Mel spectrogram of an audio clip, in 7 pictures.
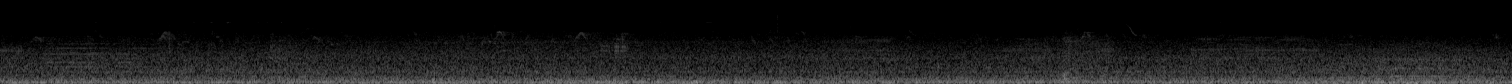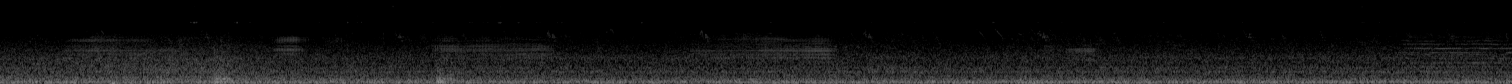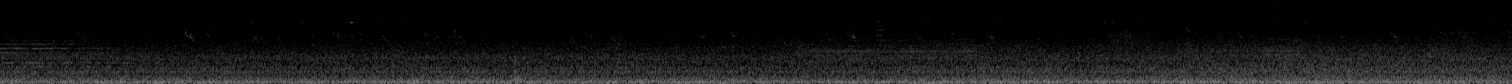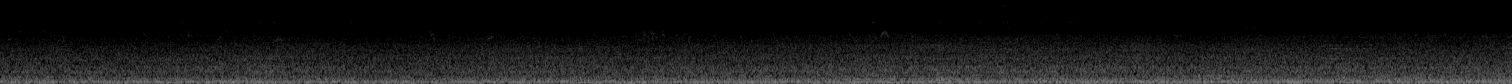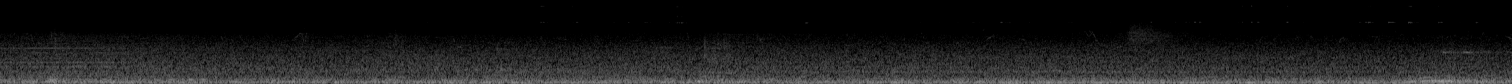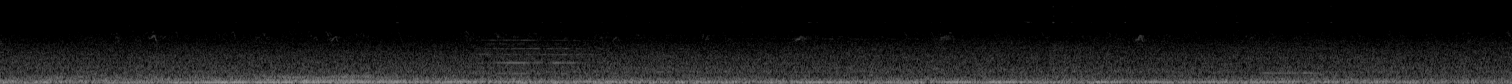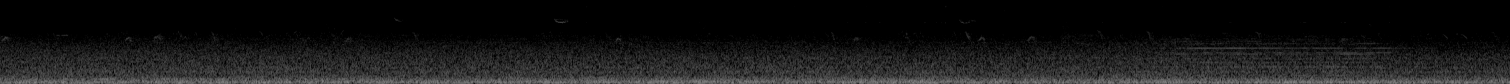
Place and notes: Nathan D Perlman Pl, New York, NY, USA - Stuyvesant Square Park
Calm Thursday morning on Stuyvesant Square Park.
United States, 17 February 2022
